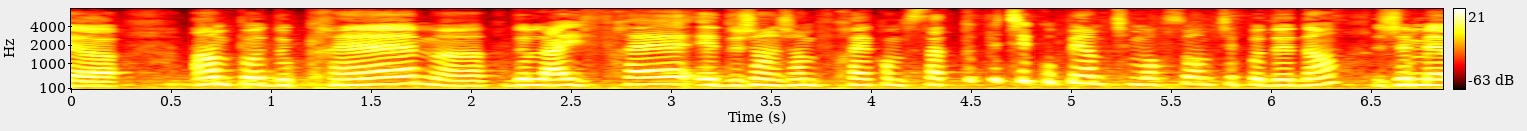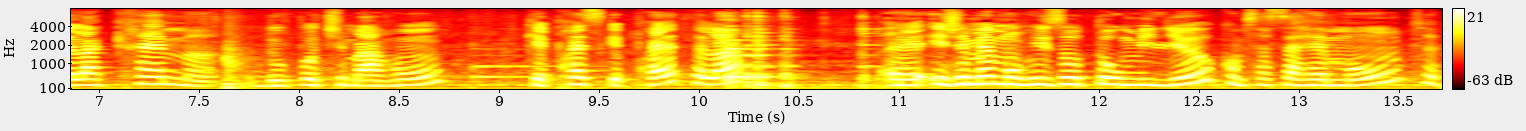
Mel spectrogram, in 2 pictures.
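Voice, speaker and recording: A woman's voice: a little high, normal speed, faint music behind. Brazilian-accented woman chef, chatty. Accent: Brazilian Portuguese. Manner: warm, chatty, many fillers. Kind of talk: casual interview and cooking demonstration.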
